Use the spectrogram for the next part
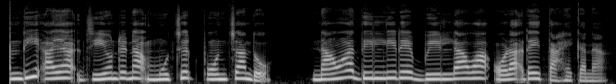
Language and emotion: Santali, neutral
